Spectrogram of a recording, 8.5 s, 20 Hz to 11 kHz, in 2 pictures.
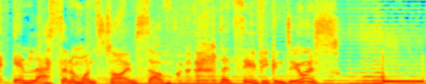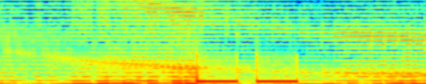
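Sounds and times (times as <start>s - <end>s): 
sustained musical bed: 0.0s - 8.5s
speech: 0.2s - 4.0s
telephone ringing with a bright electronic tone: 3.8s - 4.3s, 6.2s - 7.3s.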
